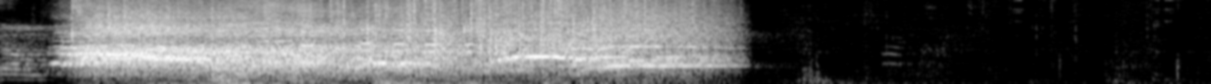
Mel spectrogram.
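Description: A crowd of voices cheering and yelling loudly together for about three and a half seconds, then cutting off suddenly.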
